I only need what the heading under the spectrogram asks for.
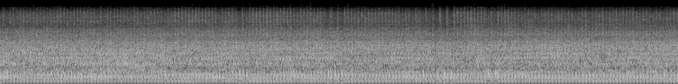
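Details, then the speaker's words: Toro Power Clear 621E snowblower, 163cc OHV four-stroke, running from an external fuel tank without its primer: the beat rises and sags every second or so and never settles. The owner suspects another new carburettor is needed; surging idle. "oh my key works anyway yeah still surging ah damn another new carb i guess"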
